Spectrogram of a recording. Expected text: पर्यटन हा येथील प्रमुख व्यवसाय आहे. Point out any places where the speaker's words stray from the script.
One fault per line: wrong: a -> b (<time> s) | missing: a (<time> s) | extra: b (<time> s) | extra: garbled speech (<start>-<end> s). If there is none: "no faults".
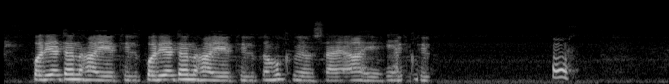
extra: पर्यटन हा येथील (1.5 s)
extra: garbled speech (3.9-4.3 s)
